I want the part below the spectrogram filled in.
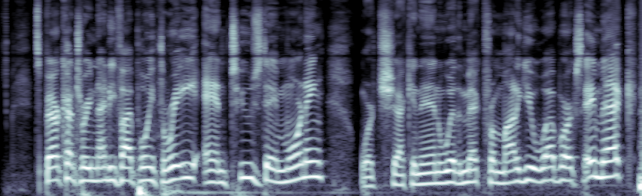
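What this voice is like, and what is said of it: Rusty, hoarse voice. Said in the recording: “your voice sounds a little rusty”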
